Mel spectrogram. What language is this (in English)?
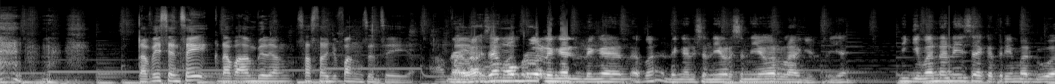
Indonesian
